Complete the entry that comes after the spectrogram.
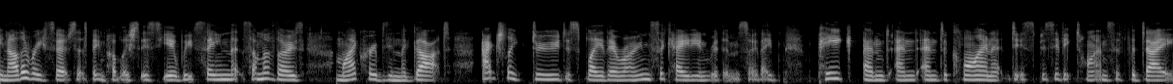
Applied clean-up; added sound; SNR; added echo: none; none; none; none.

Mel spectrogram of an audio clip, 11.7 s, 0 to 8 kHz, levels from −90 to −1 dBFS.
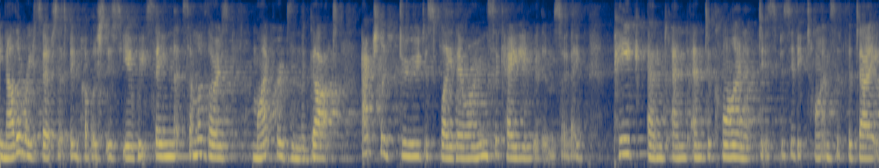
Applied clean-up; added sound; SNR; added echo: none; none; none; reverberation time 2.3 s.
